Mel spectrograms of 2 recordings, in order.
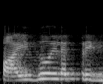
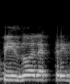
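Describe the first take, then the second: First: The first syllable sounds like 'pie'. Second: The first syllable sounds like 'pee'. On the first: "मेरे हिसाब से जो correct pronunciation बच्चे वो पाइजो इलेक्ट्रिक है" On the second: "कुछ लोग इसको पीजो इलेक्ट्रिक बोलते हैं"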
